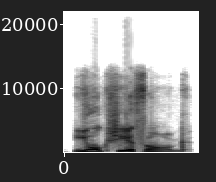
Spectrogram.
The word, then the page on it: Yorkshire fog: British English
